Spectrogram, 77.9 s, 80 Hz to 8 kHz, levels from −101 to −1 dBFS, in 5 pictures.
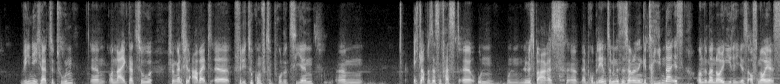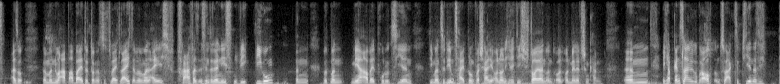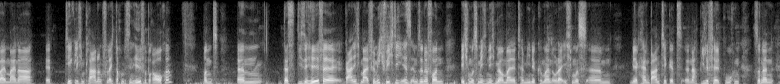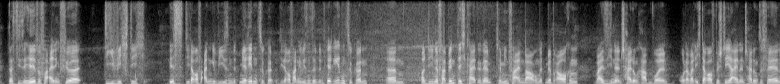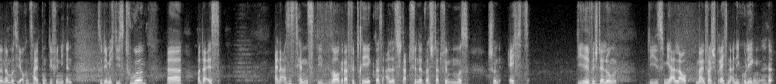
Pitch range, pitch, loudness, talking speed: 130-160 Hz, 140 Hz, -22 LUFS, 180 wpm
